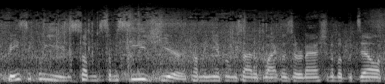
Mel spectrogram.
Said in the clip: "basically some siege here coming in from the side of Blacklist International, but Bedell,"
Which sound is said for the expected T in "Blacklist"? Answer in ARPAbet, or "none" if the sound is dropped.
none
